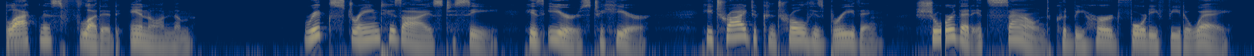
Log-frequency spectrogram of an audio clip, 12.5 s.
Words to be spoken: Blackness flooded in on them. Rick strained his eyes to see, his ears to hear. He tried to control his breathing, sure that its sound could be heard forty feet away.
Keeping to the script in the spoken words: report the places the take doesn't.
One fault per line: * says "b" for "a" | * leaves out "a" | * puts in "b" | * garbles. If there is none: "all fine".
all fine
